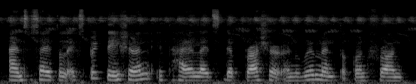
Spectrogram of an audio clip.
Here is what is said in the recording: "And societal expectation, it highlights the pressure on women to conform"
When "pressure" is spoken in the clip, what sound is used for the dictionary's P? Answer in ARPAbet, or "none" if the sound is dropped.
P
